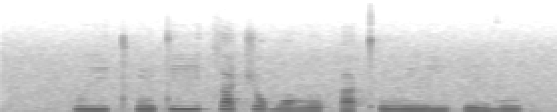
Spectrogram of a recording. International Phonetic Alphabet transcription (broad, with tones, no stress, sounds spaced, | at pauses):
kʷ iː˨ tʰ ũ˨ t iː˦ t͡s a˦ t͡ʃ ɔ˦ b ɔ˨ ɣ o˨ h a˨ kʼ uː˦˨ ŋ iː˨ p ĩ˨˦ ɡ u˦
